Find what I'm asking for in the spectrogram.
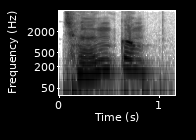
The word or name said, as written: cheng2gong1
